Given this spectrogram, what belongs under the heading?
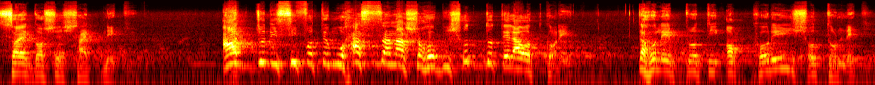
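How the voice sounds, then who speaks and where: A man's voice: a little high, a bit bright, echoey room. A man preaching a sermon to a gathering, repeating his points emphatically and putting questions to the crowd.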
